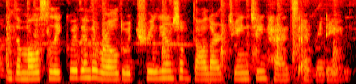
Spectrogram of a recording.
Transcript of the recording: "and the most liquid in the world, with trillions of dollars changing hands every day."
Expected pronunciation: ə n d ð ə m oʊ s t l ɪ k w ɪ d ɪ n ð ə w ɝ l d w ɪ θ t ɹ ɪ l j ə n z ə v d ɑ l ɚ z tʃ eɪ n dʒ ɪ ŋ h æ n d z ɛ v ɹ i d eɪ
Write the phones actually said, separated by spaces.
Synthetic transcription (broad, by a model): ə n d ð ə m oʊ s t l ɪ k w ɪ d ɪ n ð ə w ɝ l d w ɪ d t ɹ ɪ l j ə n s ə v d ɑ l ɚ tʃ eɪ n dʒ ɪ ŋ h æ n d s ɛ v ɹ i d eɪ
